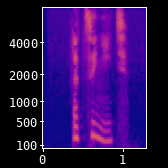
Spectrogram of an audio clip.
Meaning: 1. to appraise, to price 2. to evaluate, to estimate 3. to appreciate (to value highly)
- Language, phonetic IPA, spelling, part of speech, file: Russian, [ɐt͡sɨˈnʲitʲ], оценить, verb, Ru-оценить.ogg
